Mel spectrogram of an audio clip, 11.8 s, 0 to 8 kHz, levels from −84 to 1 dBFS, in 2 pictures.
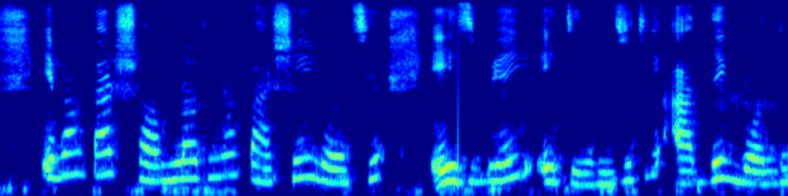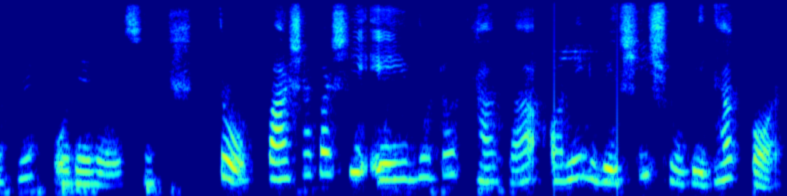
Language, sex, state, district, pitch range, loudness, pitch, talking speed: Bengali, female, West Bengal, Jalpaiguri, 210-290 Hz, -41 LUFS, 250 Hz, 100 wpm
